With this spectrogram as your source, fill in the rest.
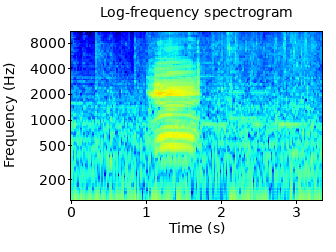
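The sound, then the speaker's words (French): A single sheep, the ewe Fiona in Britain, bleats once, a loud wavering baa lasting about half a second, with a low steady rumble of background noise before and after. “Cette brebis, c'est Fiona.”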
